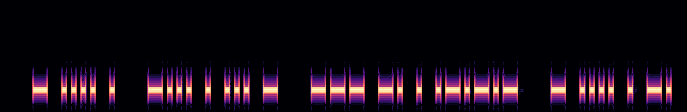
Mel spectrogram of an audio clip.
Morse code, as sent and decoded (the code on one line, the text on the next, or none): - .... / -... ... - / --- -. .-.-.- / - .... -.
THE BEST ONE. THEN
